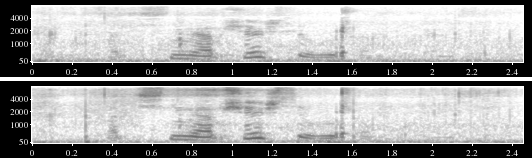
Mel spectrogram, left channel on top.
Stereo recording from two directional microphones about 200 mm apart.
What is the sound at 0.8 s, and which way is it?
Speech, 20° right (ahead or behind).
